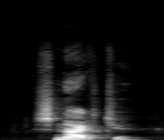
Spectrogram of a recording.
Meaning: diminutive of snaar
- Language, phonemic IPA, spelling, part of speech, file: Dutch, /ˈsnarcə/, snaartje, noun, Nl-snaartje.ogg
